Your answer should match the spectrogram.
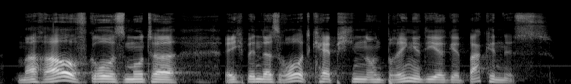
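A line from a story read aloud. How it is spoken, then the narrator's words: Wolf calling. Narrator (German): der Wolf rief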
